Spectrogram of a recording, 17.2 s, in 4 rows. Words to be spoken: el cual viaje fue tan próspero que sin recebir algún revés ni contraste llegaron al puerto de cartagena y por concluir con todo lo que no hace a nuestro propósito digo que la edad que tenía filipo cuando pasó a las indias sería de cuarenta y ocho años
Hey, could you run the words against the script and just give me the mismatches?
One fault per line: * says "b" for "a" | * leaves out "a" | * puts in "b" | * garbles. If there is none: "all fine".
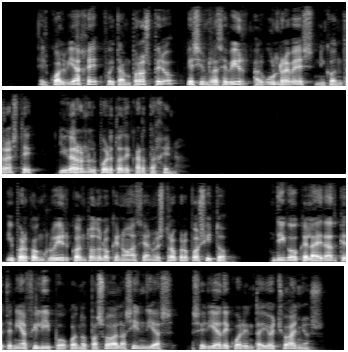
all fine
